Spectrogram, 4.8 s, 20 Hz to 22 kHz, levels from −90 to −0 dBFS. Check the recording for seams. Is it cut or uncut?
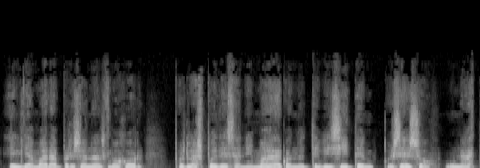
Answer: cut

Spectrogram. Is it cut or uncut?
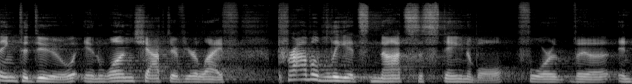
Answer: uncut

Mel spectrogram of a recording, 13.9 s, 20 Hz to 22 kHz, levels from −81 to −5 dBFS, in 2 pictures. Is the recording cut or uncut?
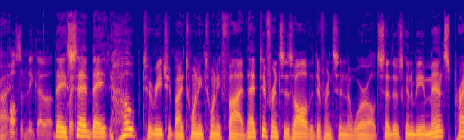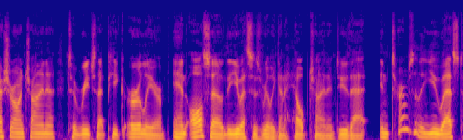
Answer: cut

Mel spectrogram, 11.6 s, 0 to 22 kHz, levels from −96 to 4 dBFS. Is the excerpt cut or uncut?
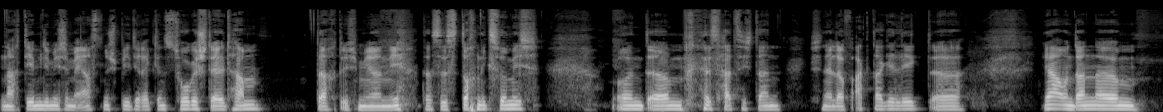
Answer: uncut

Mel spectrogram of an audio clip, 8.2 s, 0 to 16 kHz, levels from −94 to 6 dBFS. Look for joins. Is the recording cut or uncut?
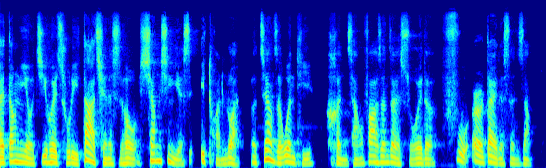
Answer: cut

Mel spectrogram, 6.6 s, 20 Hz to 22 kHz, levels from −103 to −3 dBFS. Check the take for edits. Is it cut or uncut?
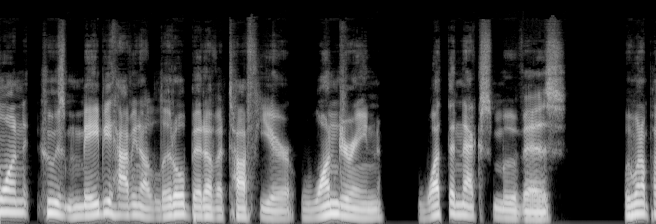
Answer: uncut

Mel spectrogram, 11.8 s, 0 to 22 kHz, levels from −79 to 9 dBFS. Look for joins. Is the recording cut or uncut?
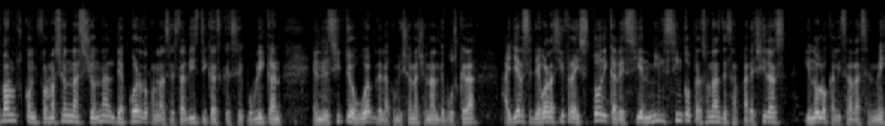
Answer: uncut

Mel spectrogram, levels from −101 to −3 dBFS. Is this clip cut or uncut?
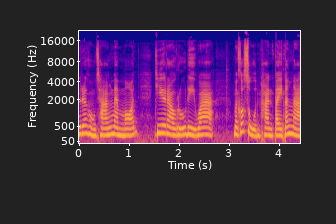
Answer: uncut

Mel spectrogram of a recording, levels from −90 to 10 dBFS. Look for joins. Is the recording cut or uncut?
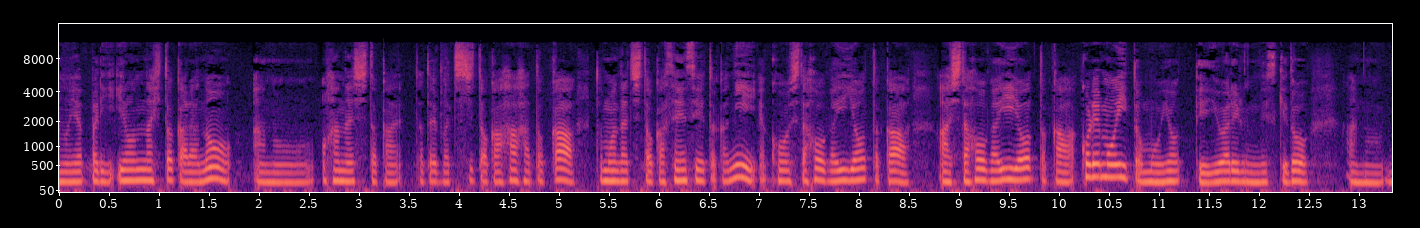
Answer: cut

